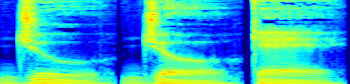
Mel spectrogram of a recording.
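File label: "jujoke", concatenated syllables; Affixing experiment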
